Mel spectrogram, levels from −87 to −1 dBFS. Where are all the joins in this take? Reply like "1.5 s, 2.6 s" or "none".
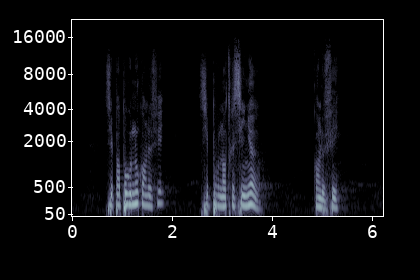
none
